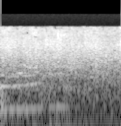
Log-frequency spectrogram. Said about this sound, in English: Hallelujah. Clap your hands now for Jesus. Clap your hands for Jesus.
